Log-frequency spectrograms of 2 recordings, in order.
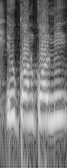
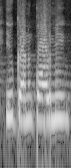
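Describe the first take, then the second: No difference in how they are said.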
